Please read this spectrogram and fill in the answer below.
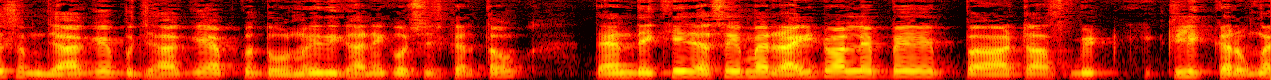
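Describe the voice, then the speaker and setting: Chatty man, higher-pitched voice. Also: darkish tone. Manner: chatty, colloquial, mixes English terms into speech. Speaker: DIY electronics channel host. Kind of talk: informal tutorial demonstration.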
